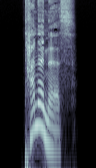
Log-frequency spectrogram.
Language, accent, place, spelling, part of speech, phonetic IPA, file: German, Germany, Berlin, tannenes, adjective, [ˈtanənəs], De-tannenes.ogg
- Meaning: strong/mixed nominative/accusative neuter singular of tannen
